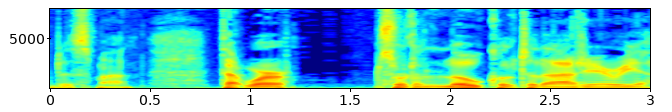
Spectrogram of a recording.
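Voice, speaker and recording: With an Irish accent, a man speaks in a very deep, low pitch, somewhat breathy, on a very clean recording with a silent background. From Ireland, Drogheda. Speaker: mythology and ancient sites researcher. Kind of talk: podcast interview.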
